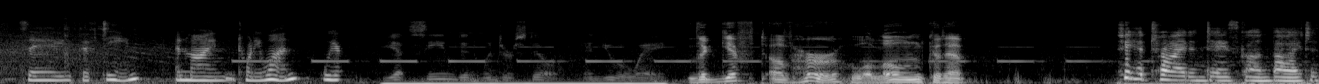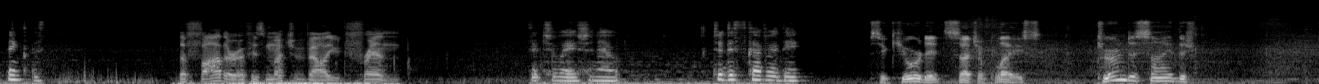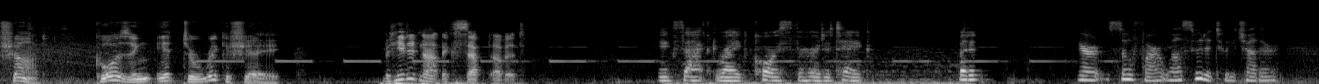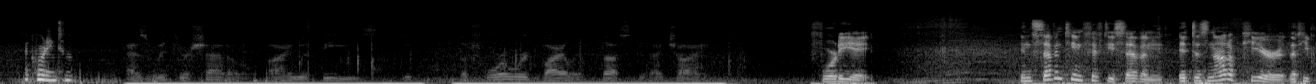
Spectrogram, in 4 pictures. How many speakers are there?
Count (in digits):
5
